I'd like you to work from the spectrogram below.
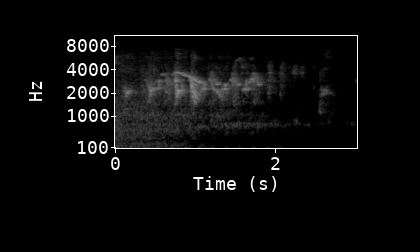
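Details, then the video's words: Forest oriole, known as kepodang hutan: a rapid, bright chatter of warbled notes lasting nearly two seconds, then a short pause and one brief call. "Bird Calls to Relax forest oriole Kepodang hutan"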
